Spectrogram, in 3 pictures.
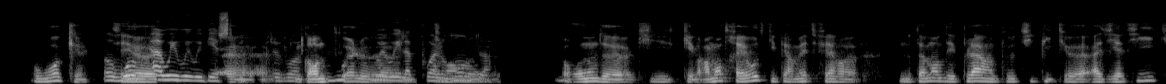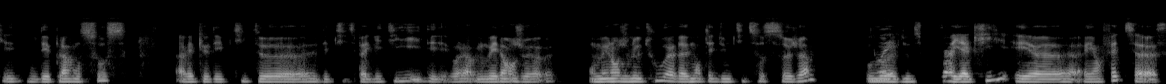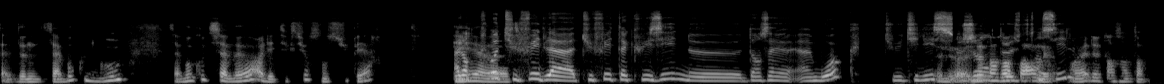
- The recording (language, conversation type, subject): French, podcast, Qu’est-ce qui te plaît dans la cuisine maison ?
- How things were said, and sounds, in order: other background noise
